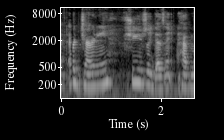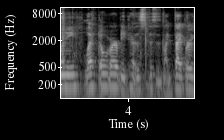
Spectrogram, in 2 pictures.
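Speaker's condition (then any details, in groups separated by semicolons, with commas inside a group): No condition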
